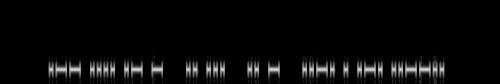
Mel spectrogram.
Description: Morse code, heard as a keyed tone, about 36 wpm, 700 Hz. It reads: WHAT IS IT FER?
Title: Sentences from Top 100 Words and Abbreviations 35wpm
